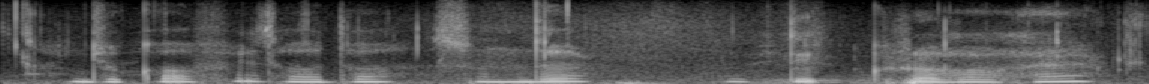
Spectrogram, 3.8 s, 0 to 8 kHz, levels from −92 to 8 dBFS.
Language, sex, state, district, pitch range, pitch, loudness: Hindi, female, Himachal Pradesh, Shimla, 235-255 Hz, 240 Hz, -19 LUFS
